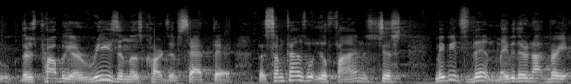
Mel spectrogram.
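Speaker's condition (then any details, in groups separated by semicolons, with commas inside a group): No condition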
